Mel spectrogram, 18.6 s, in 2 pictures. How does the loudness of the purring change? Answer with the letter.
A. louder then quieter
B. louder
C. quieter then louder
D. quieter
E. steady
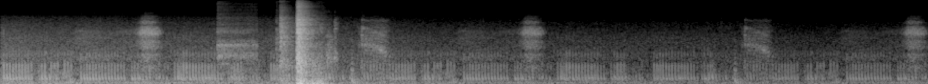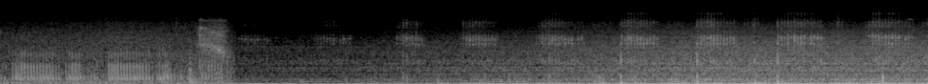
C.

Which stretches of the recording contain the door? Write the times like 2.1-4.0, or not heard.
2.1-3.4.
